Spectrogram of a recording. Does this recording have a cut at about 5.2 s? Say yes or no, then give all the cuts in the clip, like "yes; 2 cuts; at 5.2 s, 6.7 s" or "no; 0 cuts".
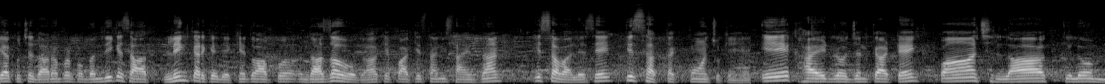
yes; 5 cuts; at 1.6 s, 5.2 s, 6.2 s, 7.4 s, 9.3 s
